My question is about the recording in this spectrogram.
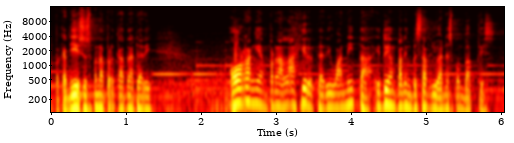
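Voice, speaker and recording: A man preaching at a church service, moving between lively storytelling and playful questions put to the congregation. His voice sits at an ordinary mid pitch, and soft music can be heard behind him. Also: fairly quick. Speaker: pastor. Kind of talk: sermon.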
